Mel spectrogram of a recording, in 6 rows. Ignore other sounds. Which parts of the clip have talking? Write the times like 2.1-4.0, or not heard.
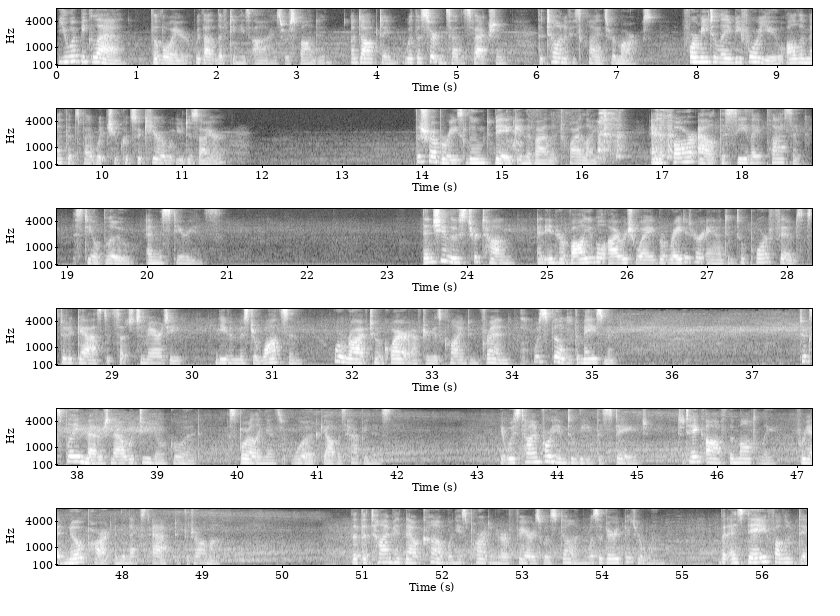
0.0-11.6, 13.9-20.9, 23.4-35.4, 37.6-42.0, 43.2-49.2, 50.9-56.5.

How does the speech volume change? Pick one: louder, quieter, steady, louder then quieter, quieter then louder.
steady.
